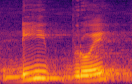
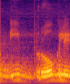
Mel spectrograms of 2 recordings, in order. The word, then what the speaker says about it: de Broglie: ठीक है ना, ये एक्चुअल में जो वर्ड है वो डी ब्रोगली नहीं, हम जनरली इसका जो प्रोनाउंसिएशन करते हैं वो डी ब्रोगली करते हैं, जबकि ये वर्ड क्या है, डी ब्रोए, because French word है।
